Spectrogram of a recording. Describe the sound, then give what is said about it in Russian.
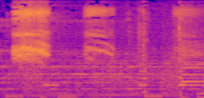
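A crow caws in harsh, raspy bursts, several loud calls with one fainter call between them, over a soft, steady musical backdrop. “Вскоре прилетела ворона и радостно сообщила:”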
